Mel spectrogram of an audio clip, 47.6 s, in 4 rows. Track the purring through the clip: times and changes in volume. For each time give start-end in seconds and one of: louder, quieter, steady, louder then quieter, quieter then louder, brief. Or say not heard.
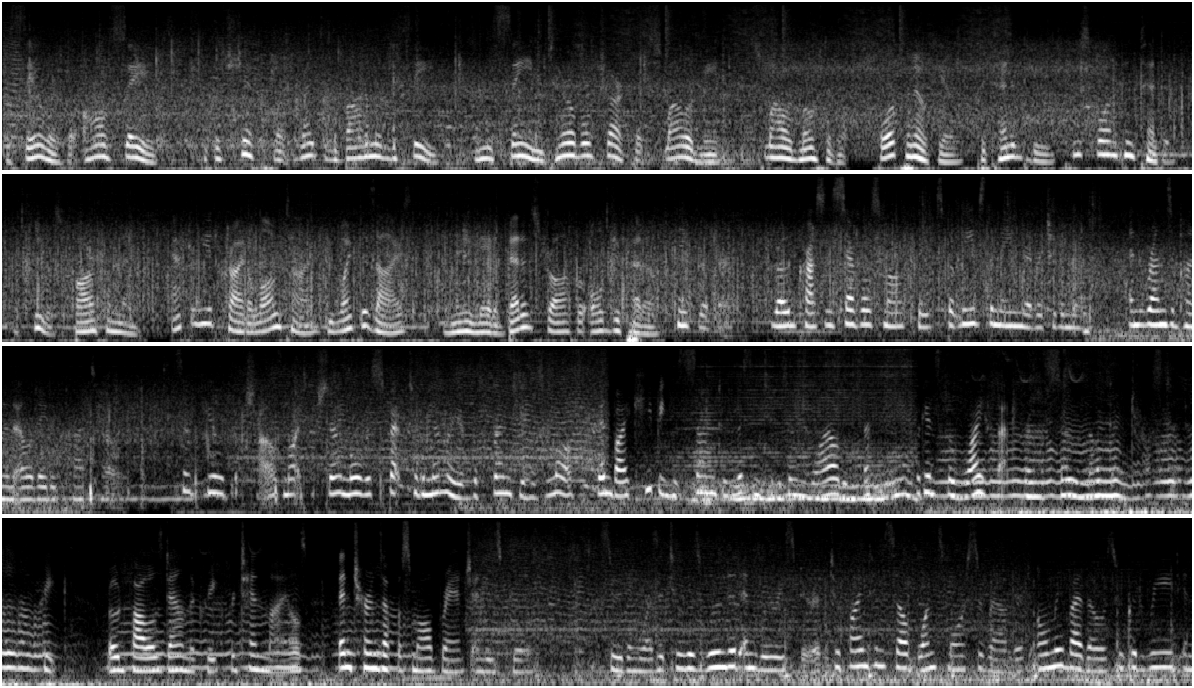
not heard.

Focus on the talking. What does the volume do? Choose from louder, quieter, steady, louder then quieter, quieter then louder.
steady.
